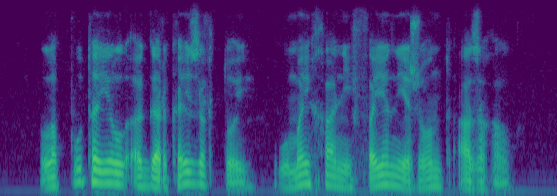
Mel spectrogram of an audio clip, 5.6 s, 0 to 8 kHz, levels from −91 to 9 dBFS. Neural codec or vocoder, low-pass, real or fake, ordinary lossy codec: none; 7.2 kHz; real; Opus, 32 kbps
